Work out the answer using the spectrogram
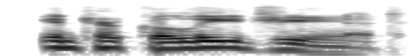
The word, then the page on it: Intercollegiate: American English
